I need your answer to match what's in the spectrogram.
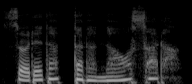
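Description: A woman voicing a playful, teasing younger sister in a whispered role-play, giggling and drawing out her words in a husky voice. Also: medium pitch, normal speed, mellow, no room sound, clean studio sound.

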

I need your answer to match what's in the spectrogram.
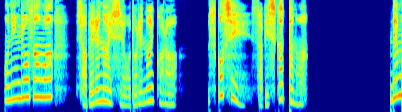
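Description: A woman's voice: extremely high pitch, a bit bright, no echo, studio quality, exaggerated voice. A woman voicing a spoiled, eerily sweet little girl in a scripted role-play, cutesy and coaxing as she speaks to the listener as if to her doll. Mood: playful, insistent. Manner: cutesy, coaxing, childlike, refers to herself in third person.

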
